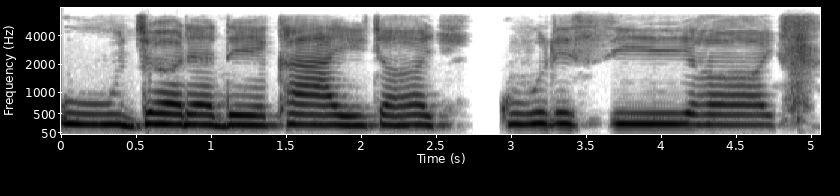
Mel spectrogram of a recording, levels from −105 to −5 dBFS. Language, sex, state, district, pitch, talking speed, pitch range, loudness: Hindi, female, Bihar, Sitamarhi, 240 Hz, 60 wpm, 230-250 Hz, -12 LUFS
